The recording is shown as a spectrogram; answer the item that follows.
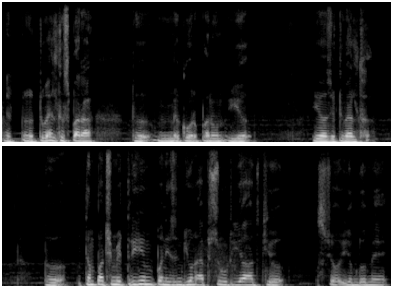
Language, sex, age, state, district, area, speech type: Kashmiri, male, 30-45, Jammu and Kashmir, Kupwara, rural, spontaneous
